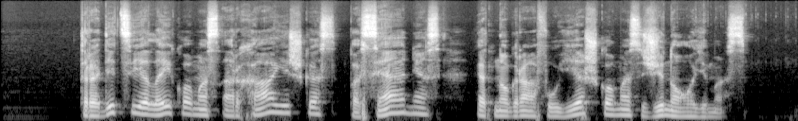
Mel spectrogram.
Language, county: Lithuanian, Utena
